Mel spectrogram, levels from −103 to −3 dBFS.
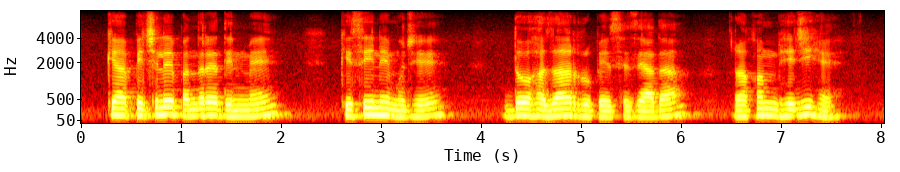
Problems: constant background noise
